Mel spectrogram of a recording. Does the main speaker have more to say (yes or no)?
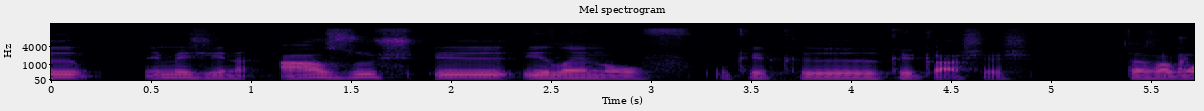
no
